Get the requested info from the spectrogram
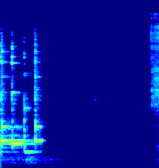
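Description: A phone ringtone playing a short electronic melody of steady stepped notes, which cuts off suddenly after about half a second.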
